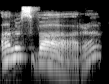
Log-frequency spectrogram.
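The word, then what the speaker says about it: anusvāra: So Anusvara, notice the long A, only one of them is long. Any other long letters in that word? Any of those secret ones like A's or O's or I's or Ows? No, just one A Yeah, along. just one long A.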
